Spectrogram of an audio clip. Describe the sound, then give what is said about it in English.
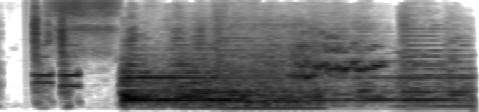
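A few quick electronic beeps of telephone speed dial tones as Luigi's is called on speed dial, followed by a loud, steady, buzzing tone that holds for nearly two seconds before shifting slightly in pitch. No one speaks. “Dad's got it on the speed dial under fire.”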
